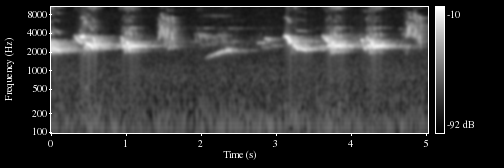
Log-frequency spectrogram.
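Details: Monk parakeet at its nest giving harsh, grating squawks in quick chattering bursts, about two per second, with a brief pause midway. No other sounds stand out.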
